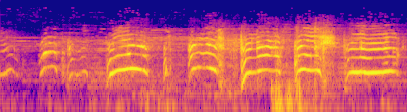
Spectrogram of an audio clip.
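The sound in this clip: A frightened dog whimpers in a string of drawn-out, tonal whining cries that bend up and down in pitch, some blending into one another, loud and with no speech over them.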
